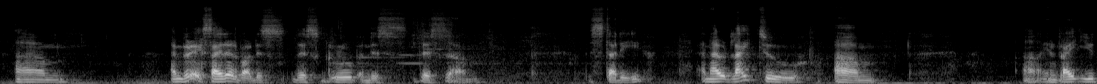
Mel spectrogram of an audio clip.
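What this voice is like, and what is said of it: Accent that is hard to understand. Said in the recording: “my accent is hard to understand”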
